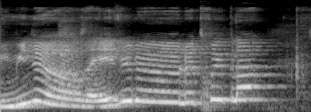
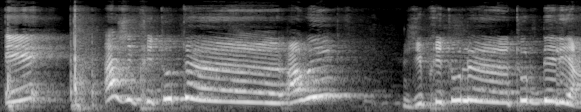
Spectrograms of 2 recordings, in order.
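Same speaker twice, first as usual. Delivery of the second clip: higher, louder burst of excitement; excited; 9 semitones higher, 4 dB louder than usual. Real, not acted. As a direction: gush over everything she bought. S'enthousiasme sur ses achats. (emballée par tout le délire, voix plus aiguë et plus forte)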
